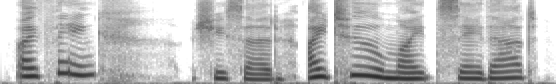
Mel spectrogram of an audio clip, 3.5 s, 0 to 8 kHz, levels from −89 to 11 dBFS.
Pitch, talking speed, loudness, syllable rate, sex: 250 Hz, 155 wpm, -17 LUFS, 3.5 syllables/s, female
